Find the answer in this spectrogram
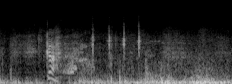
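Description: Wind buffeting the microphone of a camera on a moving horse, a steady low rumble, with a short call that falls sharply in pitch about half a second in and a few quick clicks just after it.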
